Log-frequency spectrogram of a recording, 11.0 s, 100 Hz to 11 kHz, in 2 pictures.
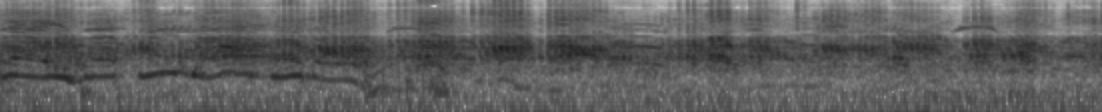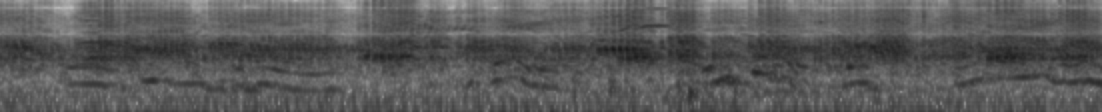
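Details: Huge flock of demoiselle cranes, roughly 2,500, flying in to drink at a small lake, Keechan, Rajasthan, India, January: steady wall of overlapping rolling calls, with some human voices.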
